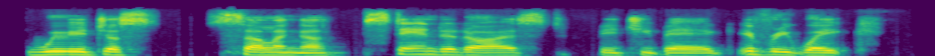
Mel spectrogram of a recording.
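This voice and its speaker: With an American accent, a woman speaks very slowly in a very deep, low pitch with ordinary pitch variation, the sound dry and close with no echo over a quiet background. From New Zealand. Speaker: farmer and coach. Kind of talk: casual interview conversation.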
